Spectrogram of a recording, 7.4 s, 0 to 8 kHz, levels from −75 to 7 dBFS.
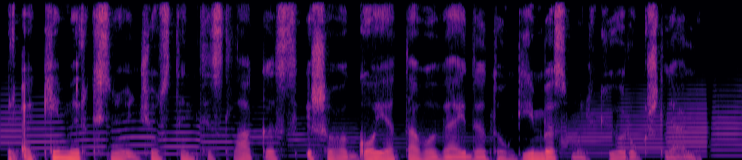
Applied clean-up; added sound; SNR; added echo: none; Trumpet; 15 dB; none.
